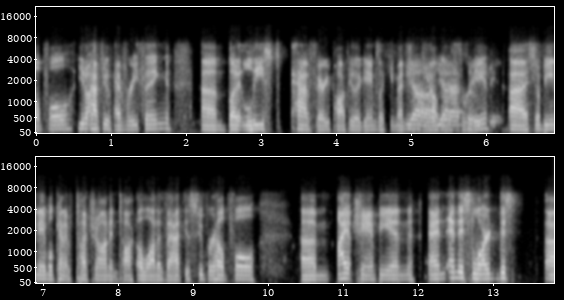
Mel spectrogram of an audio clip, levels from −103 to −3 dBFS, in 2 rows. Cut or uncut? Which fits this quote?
cut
